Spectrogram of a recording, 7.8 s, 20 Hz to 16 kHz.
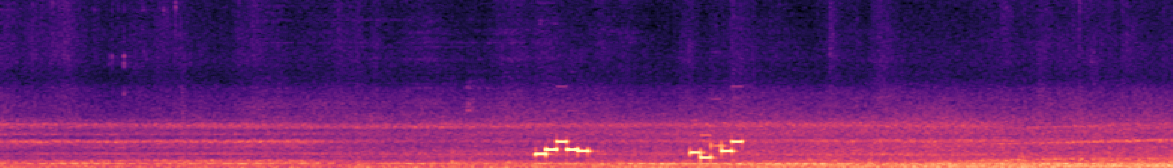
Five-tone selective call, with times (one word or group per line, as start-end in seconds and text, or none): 3.6-3.9 47776
4.6-4.9 51966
